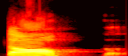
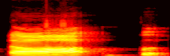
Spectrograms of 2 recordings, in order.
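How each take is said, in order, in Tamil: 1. உயிரொலி குறுகி நறுக்கென்ற 'o' ஒலி. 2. உயிரொலி நீண்டு இழுத்த 'aa' ஒலி. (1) "இங்கிலீஷ்ல வந்து ஓக்கு ஆங்கிற சவுண்ட் வந்து கிடையாது" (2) "இது தமிழ்ல உச்சரிக்கும் போது நம்ம இப்படி உச்சரிப்போம்"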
